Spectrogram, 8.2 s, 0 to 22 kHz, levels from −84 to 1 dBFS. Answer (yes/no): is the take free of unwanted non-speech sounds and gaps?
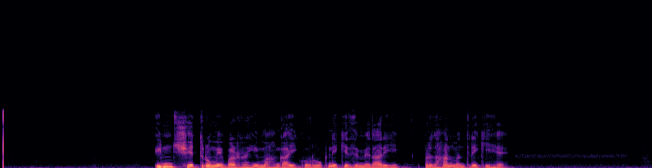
yes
